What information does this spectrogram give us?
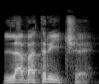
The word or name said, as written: lavatrice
